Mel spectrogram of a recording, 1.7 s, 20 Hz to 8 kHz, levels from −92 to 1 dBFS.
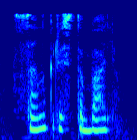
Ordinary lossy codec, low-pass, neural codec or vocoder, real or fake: MP3, 24 kbps; 7.2 kHz; none; real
